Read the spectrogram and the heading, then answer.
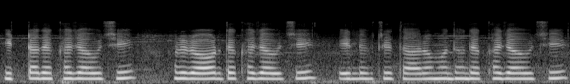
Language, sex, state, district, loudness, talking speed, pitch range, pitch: Odia, female, Odisha, Malkangiri, -14 LUFS, 125 wpm, 265-275 Hz, 270 Hz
